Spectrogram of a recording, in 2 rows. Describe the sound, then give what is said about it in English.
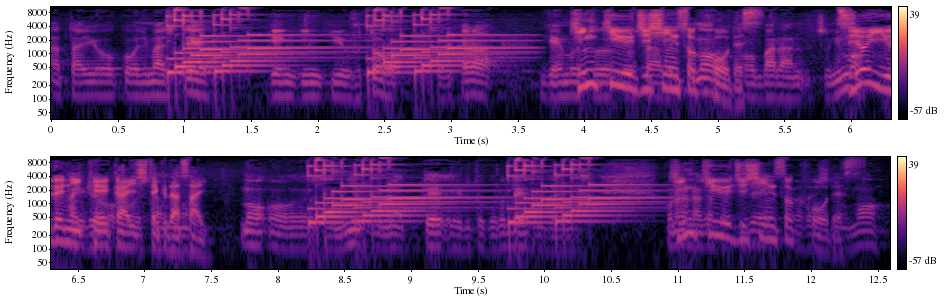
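A televised earthquake early warning alert interrupting a parliament hearing broadcast during the massive 2011 quake: bright, rising electronic chimes sound twice, several seconds apart, while a man speaks urgently over and between them, warning that a strong earthquake is about to hit the northern part of the country. “The man talking over those chimes is warning that a strong earthquake is about to hit the northern part of the country.”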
